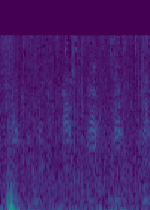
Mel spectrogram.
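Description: ducks squawking

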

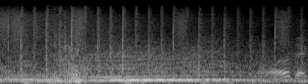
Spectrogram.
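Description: car engine revving

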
